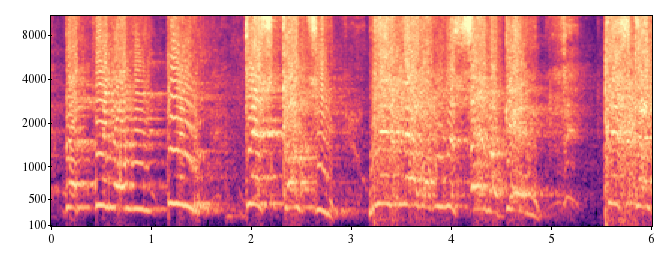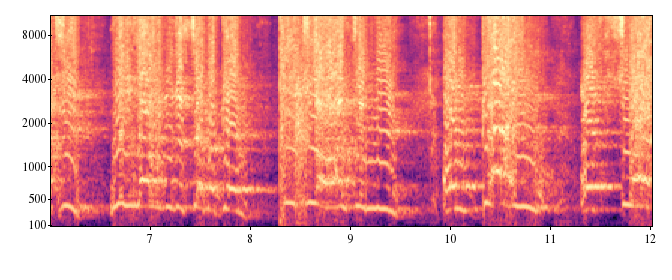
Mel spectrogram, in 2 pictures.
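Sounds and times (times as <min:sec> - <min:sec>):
man shouting: 0:00.0 - 0:12.0.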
